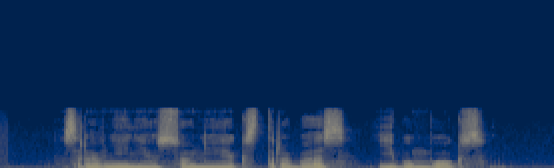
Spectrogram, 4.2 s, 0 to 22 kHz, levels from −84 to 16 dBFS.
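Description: Right near the end, at about 3.69 s, there's a quick blip that sounds like damaged data in a compressed stream. Bytes in that stretch of the encoded file came through wrong, so the decoder couldn't make sense of the frame it landed on, dropped sync, and had to hunt for the next valid header. What you hear is a very short glitch cutting across the speech, over in a fraction of a moment.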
